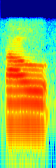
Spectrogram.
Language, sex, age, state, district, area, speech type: Assamese, male, 45-60, Assam, Darrang, rural, conversation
